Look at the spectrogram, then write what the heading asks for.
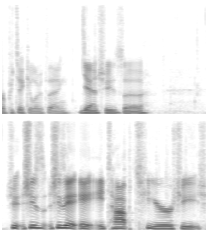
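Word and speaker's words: Shi: Shy the series. Which I always pronounce.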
